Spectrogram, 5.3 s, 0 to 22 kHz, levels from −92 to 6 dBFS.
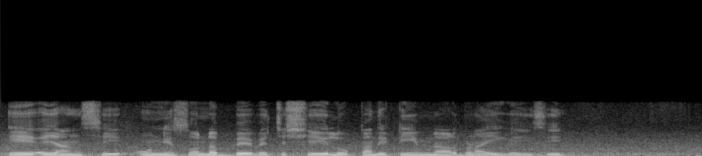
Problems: none marked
